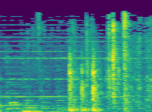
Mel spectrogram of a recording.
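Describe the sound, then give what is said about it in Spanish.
A door into a room is closed, with a few dull thuds and soft knocking clatter close together, moderately loud, over a quiet background. “Entra en una habitación y cierra la puerta.”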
